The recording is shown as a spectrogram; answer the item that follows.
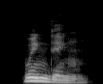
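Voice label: "wingding", Australian English; pronunciations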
